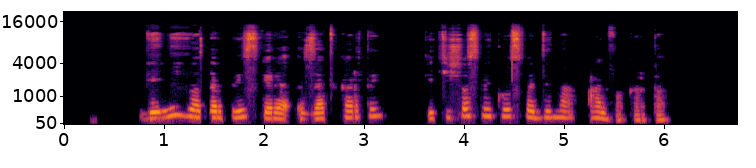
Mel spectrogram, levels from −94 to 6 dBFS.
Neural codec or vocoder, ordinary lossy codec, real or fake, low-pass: none; AAC, 48 kbps; real; 14.4 kHz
